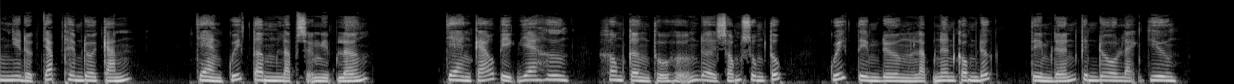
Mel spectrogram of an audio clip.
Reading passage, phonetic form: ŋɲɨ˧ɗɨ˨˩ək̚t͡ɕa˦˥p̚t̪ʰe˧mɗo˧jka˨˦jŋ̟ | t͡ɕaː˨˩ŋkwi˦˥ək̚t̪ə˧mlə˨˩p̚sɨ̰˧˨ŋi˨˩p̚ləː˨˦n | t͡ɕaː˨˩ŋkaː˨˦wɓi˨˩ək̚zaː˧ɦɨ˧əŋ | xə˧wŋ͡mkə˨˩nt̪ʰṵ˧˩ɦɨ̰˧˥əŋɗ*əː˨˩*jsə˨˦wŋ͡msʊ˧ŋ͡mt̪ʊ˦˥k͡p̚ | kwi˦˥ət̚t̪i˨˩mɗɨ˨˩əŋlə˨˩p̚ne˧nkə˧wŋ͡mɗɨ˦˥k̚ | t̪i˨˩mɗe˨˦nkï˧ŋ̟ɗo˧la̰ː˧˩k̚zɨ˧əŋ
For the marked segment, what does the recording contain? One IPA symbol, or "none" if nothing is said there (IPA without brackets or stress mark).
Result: əː˨˩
